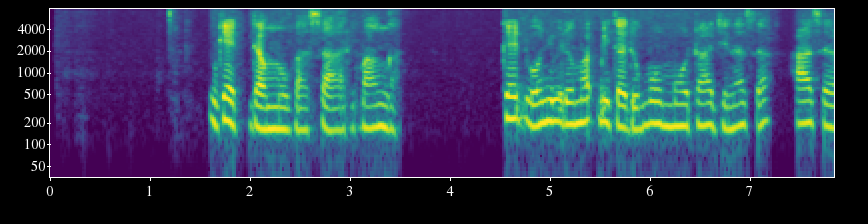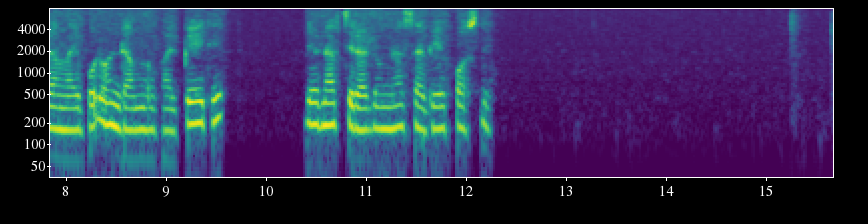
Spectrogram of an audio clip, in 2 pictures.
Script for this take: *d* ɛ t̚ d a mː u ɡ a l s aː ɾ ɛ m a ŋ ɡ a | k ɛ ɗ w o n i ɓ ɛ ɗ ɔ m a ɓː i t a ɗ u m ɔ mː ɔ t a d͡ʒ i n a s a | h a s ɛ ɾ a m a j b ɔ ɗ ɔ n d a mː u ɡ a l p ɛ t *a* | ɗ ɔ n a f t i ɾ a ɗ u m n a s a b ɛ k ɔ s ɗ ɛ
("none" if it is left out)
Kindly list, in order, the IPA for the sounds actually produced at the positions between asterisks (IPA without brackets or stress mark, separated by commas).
ɡ, ɛ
